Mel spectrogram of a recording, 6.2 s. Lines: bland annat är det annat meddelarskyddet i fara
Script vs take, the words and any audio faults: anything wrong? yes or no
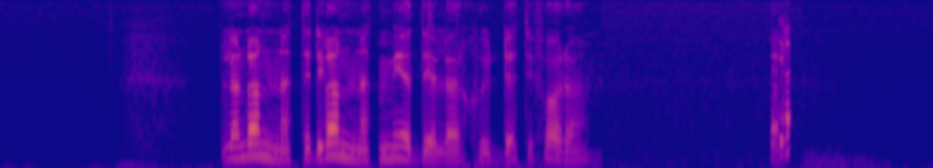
yes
